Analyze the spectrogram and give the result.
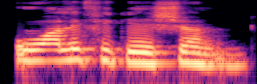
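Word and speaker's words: qualification: क्या पढ़ेंगे इसको क्वाली एफ आई को हम फ पढ़ते हैं और सी ए को के पढ़ते हैं और टी आई को श पढ़ते हैं और एन को न क्वालिफिकेशन ठीक है ना क्या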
